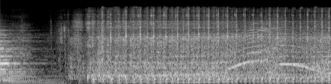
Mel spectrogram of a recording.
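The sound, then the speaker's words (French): An old 10-horsepower, 500-kilogram Monoax tractor of the post-Second World War era cranks and catches, then settles into a loud, steady chugging run with rapid mechanical knocking, continuous to the end. “10 chevaux, 500 kilos. OK. C'est ce qui remplaçait les chevaux après la Deuxième Guerre mondiale.”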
